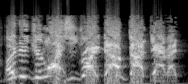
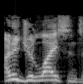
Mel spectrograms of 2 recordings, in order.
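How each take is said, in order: First: Very loud, high-pitched full-out scream; screaming cop. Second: Said in the usual way. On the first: Retold or imitated. Cop screaming at driver for his license, enraged scream. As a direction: explode into an enraged screamed order. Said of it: "he was screaming at me". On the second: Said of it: "he gets out and says".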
